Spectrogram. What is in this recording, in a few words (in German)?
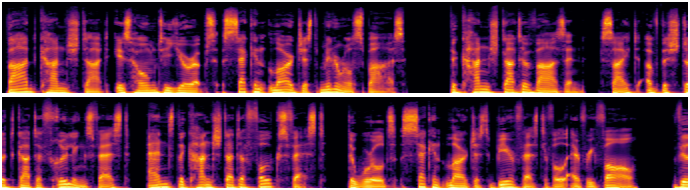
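American English, Kommentar Neutral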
